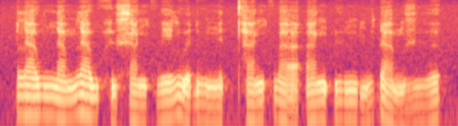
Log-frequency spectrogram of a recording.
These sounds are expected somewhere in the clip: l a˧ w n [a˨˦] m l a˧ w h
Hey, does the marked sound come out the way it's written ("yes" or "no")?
yes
